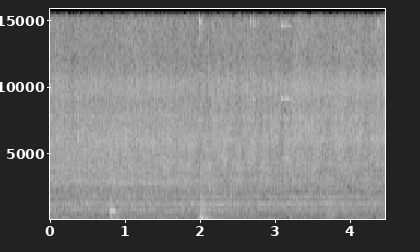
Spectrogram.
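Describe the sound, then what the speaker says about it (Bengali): Shrimp added to a hot pan of frying spice paste, a loud continuous sizzle and hiss with a couple of soft clinks from a utensil, no voices. "আর এখানে চিংড়ি মাছটা আমি দিয়ে দিচ্ছি।"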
